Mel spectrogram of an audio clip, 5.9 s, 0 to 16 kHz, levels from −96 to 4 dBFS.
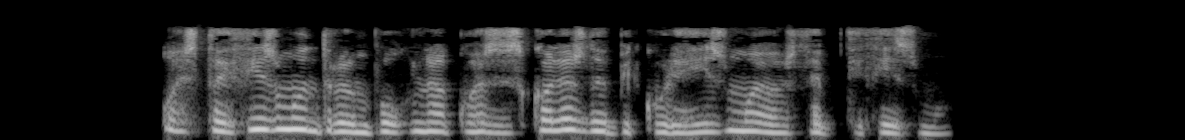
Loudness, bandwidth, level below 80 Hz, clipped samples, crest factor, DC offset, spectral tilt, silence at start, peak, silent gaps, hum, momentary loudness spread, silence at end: -25 LUFS; 8 kHz; -66 dBFS; under 0.1%; 16 dB; under 0.1%; -4 dB/octave; 0.8 s; -10 dBFS; none; none; 12 LU; 1.2 s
